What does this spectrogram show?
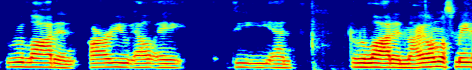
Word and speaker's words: rouladen: and Chef knows about it too it's called rouladen r-u-l-a-d-e-n rouladen I almost made it again with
